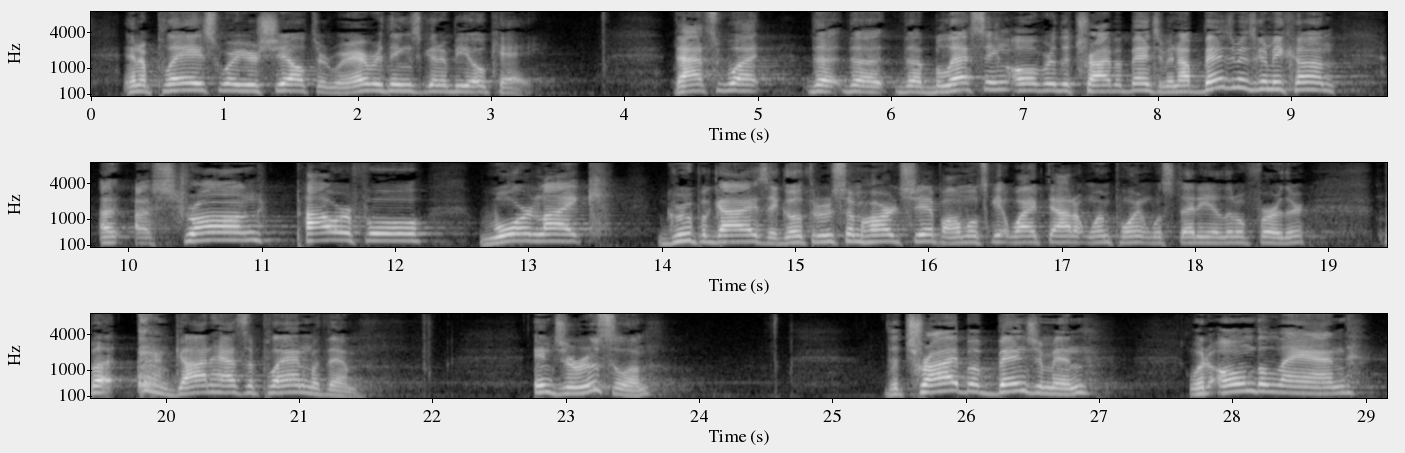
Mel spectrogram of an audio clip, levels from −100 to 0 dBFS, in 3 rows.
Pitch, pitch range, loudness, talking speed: 180 Hz, 165-200 Hz, -23 LUFS, 140 wpm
